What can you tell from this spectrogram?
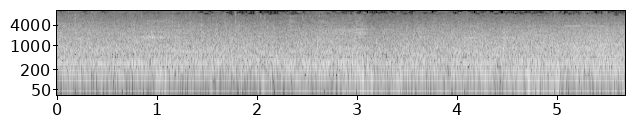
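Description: Sea surf washing and churning among shoreline rocks, with a steady wind rumble on the microphone.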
